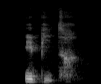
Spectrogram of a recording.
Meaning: epistle (a letter)
- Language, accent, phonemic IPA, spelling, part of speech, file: French, France, /e.pitʁ/, épître, noun, LL-Q150 (fra)-épître.wav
